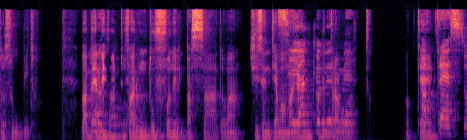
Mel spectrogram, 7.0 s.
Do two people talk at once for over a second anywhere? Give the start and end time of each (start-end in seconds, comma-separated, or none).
4.1-5.4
